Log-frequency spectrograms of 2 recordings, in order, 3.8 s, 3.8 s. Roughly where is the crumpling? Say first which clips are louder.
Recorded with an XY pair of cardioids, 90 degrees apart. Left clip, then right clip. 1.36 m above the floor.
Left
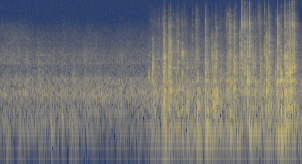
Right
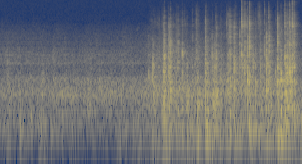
Left 2 dB; ahead.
